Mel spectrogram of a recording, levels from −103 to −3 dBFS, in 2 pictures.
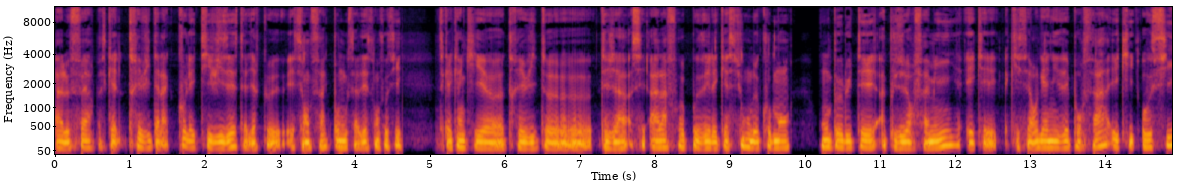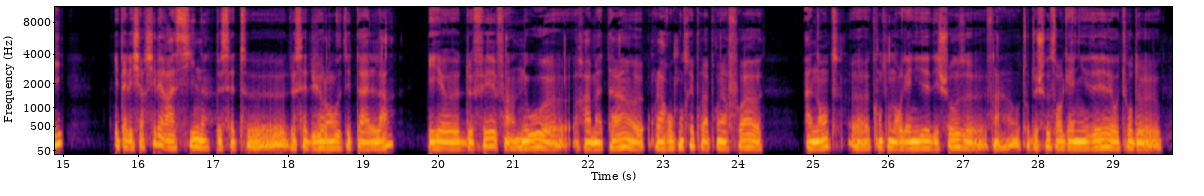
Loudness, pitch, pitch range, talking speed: -27 LUFS, 105 Hz, 100-115 Hz, 190 wpm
